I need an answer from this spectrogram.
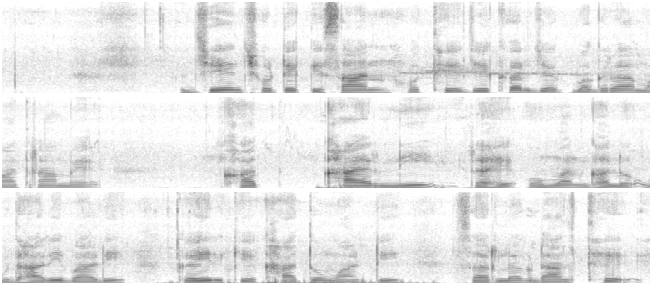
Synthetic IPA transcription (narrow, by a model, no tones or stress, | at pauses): d͡ʒeːnt͡ʃʰoːʈekɪsaːnhot̪ʰed͡ʒeːkəɾd͡ʒəɡbəɡɾamaːt̪ɾamẽ | kʰət̪̚ | kʰaːeɾniɾəɦeʔoːmənɡʱəloʊd̪ʱaːɾibaːɽikəɪɾkekʰaːt̪ũmaːʈisəɾləkɖaːlt̪ʰeː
